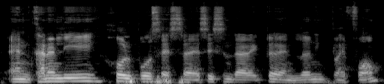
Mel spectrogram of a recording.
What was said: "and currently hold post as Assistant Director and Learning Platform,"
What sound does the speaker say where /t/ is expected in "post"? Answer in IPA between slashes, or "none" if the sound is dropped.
none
